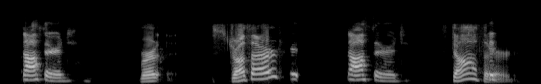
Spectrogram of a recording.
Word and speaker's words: Stothard: butcher your name, Stothard. Stothard. Stothard? Stothard. Stothard. It's British, so okay. Like if you try to pronounce it with an English accent, it'll sound better.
